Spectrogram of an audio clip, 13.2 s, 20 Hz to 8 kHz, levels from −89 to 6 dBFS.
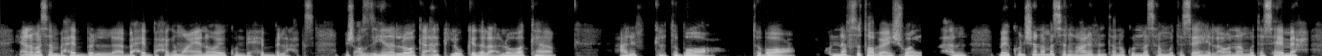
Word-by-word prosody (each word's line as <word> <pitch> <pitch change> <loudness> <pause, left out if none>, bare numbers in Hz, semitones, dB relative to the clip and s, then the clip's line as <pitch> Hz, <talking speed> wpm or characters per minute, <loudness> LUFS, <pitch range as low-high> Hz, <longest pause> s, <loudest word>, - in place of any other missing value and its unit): يعني 225 - -2
أنا - - +2
مثلًا 195 -3 +1
باحب 165 +2 0
ال 150 -3 0
باحب 170 +5 -2
حاجة 185 +1 -2
معيّنة 160 0 +1
هو 165 - +4
يكون 165 -1 -1
بيحب 155 +2 -5
العكس، 135 -3 -7 0.3
مش 160 +2 0
قصدي 180 -1 -1
هنا 200 +1 +3
اللي 175 -2 +4
هو 180 - +5
كأكل 180 -1 -1
وكده 170 +4 +2
لأ، 150 0 +1
اللي 155 -1 +1
هو 180 +4 +4
ك 150 -8 -1 0.6
عارف 190 +4 -2
كطباع، 155 -4 +2 0.4
طباع، 145 -4 +3 0.2
يكون 165 +1 -3
نفْس 220 +1 +1
طبعي 190 -8 +3
شوية 160 +2 +1
أو 155 - -13
أقل، 160 - -3 0.3
ما 175 - +4
يكونش 225 +3 0
أنا 245 +1 +2
مثلًا 230 -5 -1
عارف 200 +2 0
أنت 200 0 -5
أنا 185 -3 0
أكون 170 0 -2
مثلًا 190 0 -1
متساهل 165 0 0
أو 150 - -1
أنا 170 0 +1
متسامح 160 +1 +2
170 Hz, 205 wpm, -22 LUFS, 155-185 Hz, 0.6 s, هو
